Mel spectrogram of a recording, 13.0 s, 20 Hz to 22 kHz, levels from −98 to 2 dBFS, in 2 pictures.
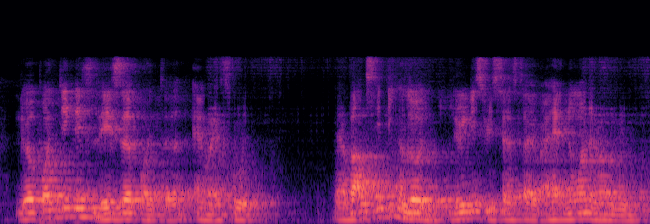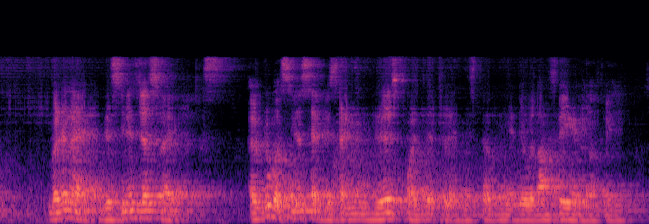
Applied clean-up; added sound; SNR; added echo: neural separator model SepFormer DNS4.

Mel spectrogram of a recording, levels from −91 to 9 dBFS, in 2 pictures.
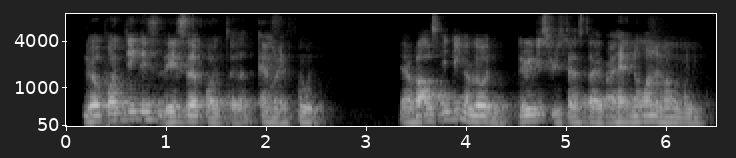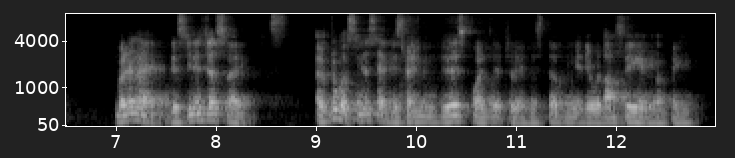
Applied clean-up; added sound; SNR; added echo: neural mask model DeepFilterNet 3.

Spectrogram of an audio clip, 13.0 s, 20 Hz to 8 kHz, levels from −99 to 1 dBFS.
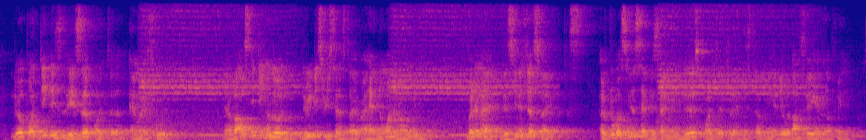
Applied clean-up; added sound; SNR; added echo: none; Vehicle horn, car horn, honking; 13 dB; reverberation time 1.0 s.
